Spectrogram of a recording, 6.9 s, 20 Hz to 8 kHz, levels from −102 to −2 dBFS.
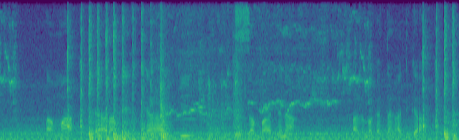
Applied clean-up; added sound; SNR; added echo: none; Squeak; -4 dB; none.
